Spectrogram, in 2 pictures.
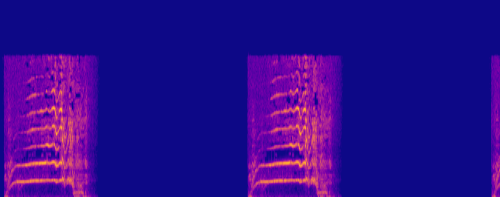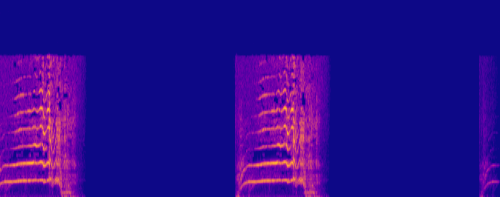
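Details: Horse (Equus caballus), whinny.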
